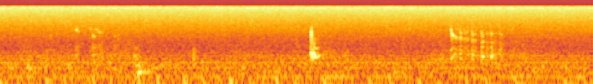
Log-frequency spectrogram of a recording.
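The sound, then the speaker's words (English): Soft, steady rain hisses faintly and continuously in the background, with a couple of brief clicks or knocks breaking through partway. No one speaks. “Sounds, the rain, different sounds in the room, the bells.”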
